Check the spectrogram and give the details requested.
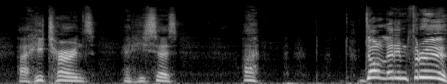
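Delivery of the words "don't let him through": terrified shout, very high-pitched and loud. Narrating a game, voicing Donald across from the player: Donald, shaking with fear. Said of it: "Donald is shaking with fear".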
